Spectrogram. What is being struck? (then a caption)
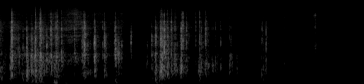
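Glossy paper magazine pages. Fingertips rub, smooth and turn the thin pages of an open glossy paper magazine lying flat on a table. Dense, bright crinkling rustles come in two busy bursts, then thin out into a few softer, scattered brushes that fade to quiet.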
